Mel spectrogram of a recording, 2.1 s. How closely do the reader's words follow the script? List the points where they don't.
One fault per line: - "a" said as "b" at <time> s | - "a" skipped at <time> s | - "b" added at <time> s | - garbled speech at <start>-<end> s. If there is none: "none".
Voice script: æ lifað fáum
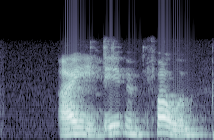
none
